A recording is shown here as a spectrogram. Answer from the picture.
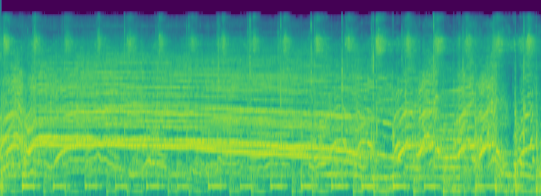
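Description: Several voices raise one long, high group cheer together, slowly falling in pitch and dropping away about six seconds in. Underneath runs a steady madal drum beat with hand clapping.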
